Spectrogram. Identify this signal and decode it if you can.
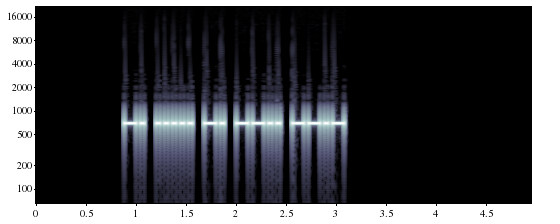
Morse code, heard as a keyed tone, about 32 wpm, 700 Hz. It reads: N5NZQ
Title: USA Call Signs - 5 Characters - 30wpm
